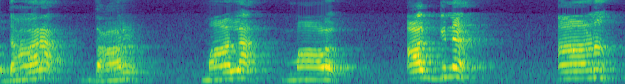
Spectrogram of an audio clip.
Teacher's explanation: ખાસ કરીને અંત્ય સ્વર રસ્વ બન્યા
